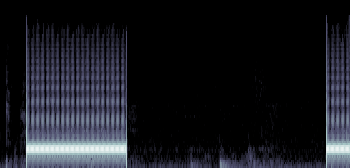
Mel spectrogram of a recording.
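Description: A steady electronic telephone ringback tone of an outgoing phone call sounds in a long two-second burst, then a pause of several seconds before the next ring begins, clear with no voices.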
